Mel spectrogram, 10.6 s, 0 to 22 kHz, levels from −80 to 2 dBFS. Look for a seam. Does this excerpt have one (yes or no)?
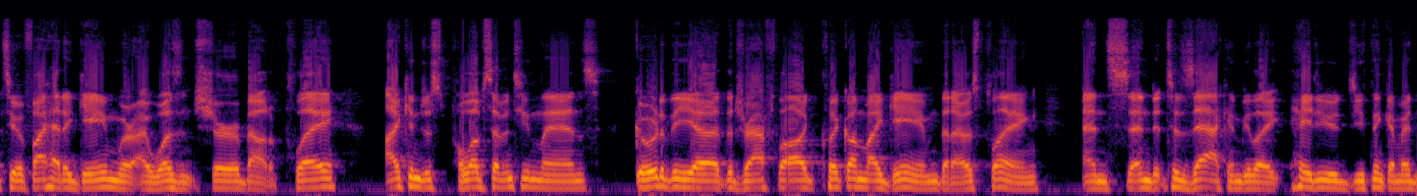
no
